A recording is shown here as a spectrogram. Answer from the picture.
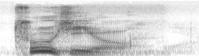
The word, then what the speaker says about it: Trujillo: Got that silent, that H sound or with the J. – What is Trujillo? Is it Trujillo? Trujillo.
